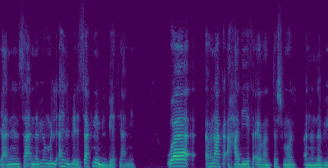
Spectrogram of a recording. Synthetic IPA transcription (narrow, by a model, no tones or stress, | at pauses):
ja̰ʕninsa̰ːʔɪnːabiːhʊmʔɪlʔahlɪlbeːsːaːkniːmbɪlbeːt̪ja̰ʕni | wɪ | hʊnaːkʔaħaːd̪iːθʔɑ̰jðˤɑnt̪ɪʃmʊlʔɪ̰nːanːabi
